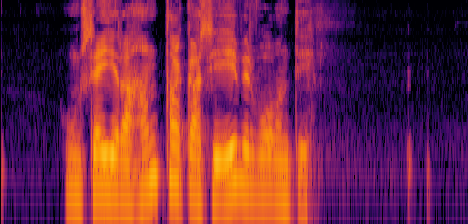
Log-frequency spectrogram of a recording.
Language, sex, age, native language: Icelandic, male, 40-49, Icelandic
